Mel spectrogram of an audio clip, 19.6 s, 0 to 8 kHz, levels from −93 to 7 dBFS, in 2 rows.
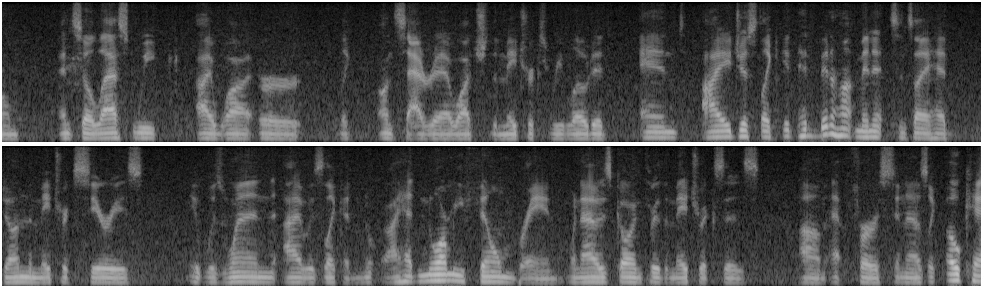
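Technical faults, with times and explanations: Throughout, noise suppressor artifacts: the suppressor treats steady room noise as something to remove and pulls those frequency bands down by about 12 dB, frame by frame. The background, about 18 dB below the speech, sinks in the pauses and returns underneath the talking, so it seems to pump. The band stops at 8 kHz, as expected from the G.722 call path.
0.57 to 10.7 s, speech cut by the noise suppressor: across this stretch the suppressor mistakes parts of the speech for noise, adding up to well under a second. It turns them down with the background by as much as about 12 dB. Soft consonants and word endings sound swallowed or faded.
11.68 to 19.59 s, speech cut by the noise suppressor: the same misjudgement returns here, with the deepest drops around 13 dB. Quiet sounds and trailing syllables are dipped along with the noise and come across faint.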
